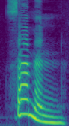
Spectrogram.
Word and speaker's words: salmon: iron iron salmon salmon the L is silent salmon vase vase herb herb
